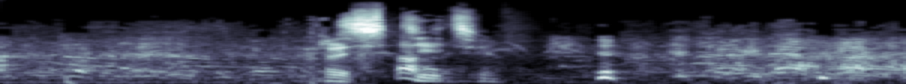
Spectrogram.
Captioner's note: Смех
